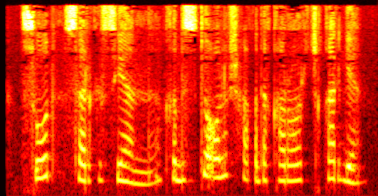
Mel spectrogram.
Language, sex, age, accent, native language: Uzbek, female, 18-24, Qashqadaryo, Uzbek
